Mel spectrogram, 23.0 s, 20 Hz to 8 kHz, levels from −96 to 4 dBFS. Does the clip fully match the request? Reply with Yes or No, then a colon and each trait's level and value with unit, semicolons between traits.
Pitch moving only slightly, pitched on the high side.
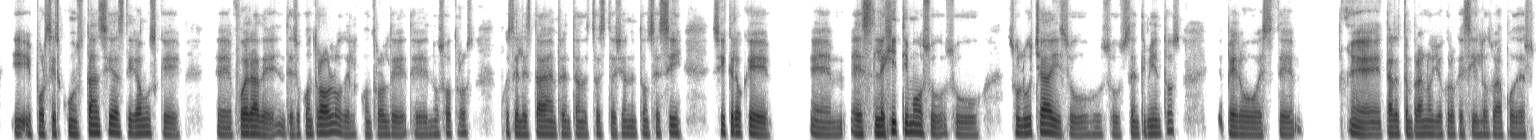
No: narrow, 2.1 semitones; low, 105 Hz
